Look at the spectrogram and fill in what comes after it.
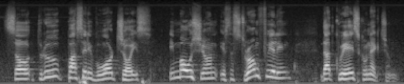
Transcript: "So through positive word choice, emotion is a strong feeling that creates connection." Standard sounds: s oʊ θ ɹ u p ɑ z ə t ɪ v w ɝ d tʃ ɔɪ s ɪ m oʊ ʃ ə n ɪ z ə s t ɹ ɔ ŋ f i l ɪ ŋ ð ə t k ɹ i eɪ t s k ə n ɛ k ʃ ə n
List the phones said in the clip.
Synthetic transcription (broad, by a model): s oʊ θ ɹ u p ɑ s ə t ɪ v w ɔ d tʃ ɔɪ s ɪ m oʊ ʃ ə n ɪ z ə s t ɹ ɔ ŋ f i l ɪ ŋ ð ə t k ɹ i eɪ t s k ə n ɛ k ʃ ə n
